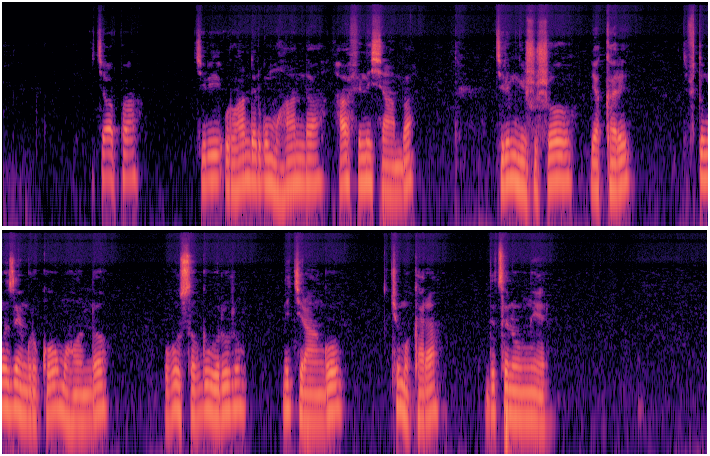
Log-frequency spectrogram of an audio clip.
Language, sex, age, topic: Kinyarwanda, male, 18-24, government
